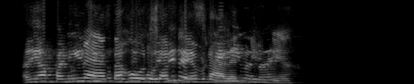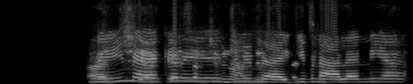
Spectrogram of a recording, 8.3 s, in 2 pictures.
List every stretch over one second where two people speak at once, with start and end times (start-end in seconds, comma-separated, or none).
0.8-2.8, 5.2-7.4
